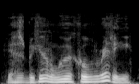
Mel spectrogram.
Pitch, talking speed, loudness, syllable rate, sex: 110 Hz, 215 wpm, -14 LUFS, 6.6 syllables/s, male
